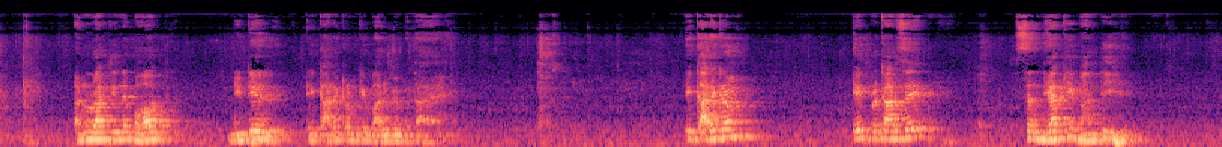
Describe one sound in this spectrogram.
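An elderly man speaks through a microphone and loudspeakers, in measured bursts with pauses.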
